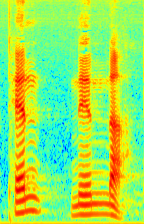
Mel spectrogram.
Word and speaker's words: Peninnah: And Penaniah, I'm not probably saying that right. You know, you should always practice these before you do. And I just read, as I read it, I thought, that doesn't sound like Penaniah. Peninnah. I've always said her name wrong.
